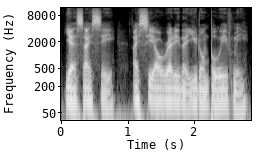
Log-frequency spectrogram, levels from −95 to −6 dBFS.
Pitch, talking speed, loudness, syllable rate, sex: 85 Hz, 230 wpm, -19 LUFS, 6.0 syllables/s, male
